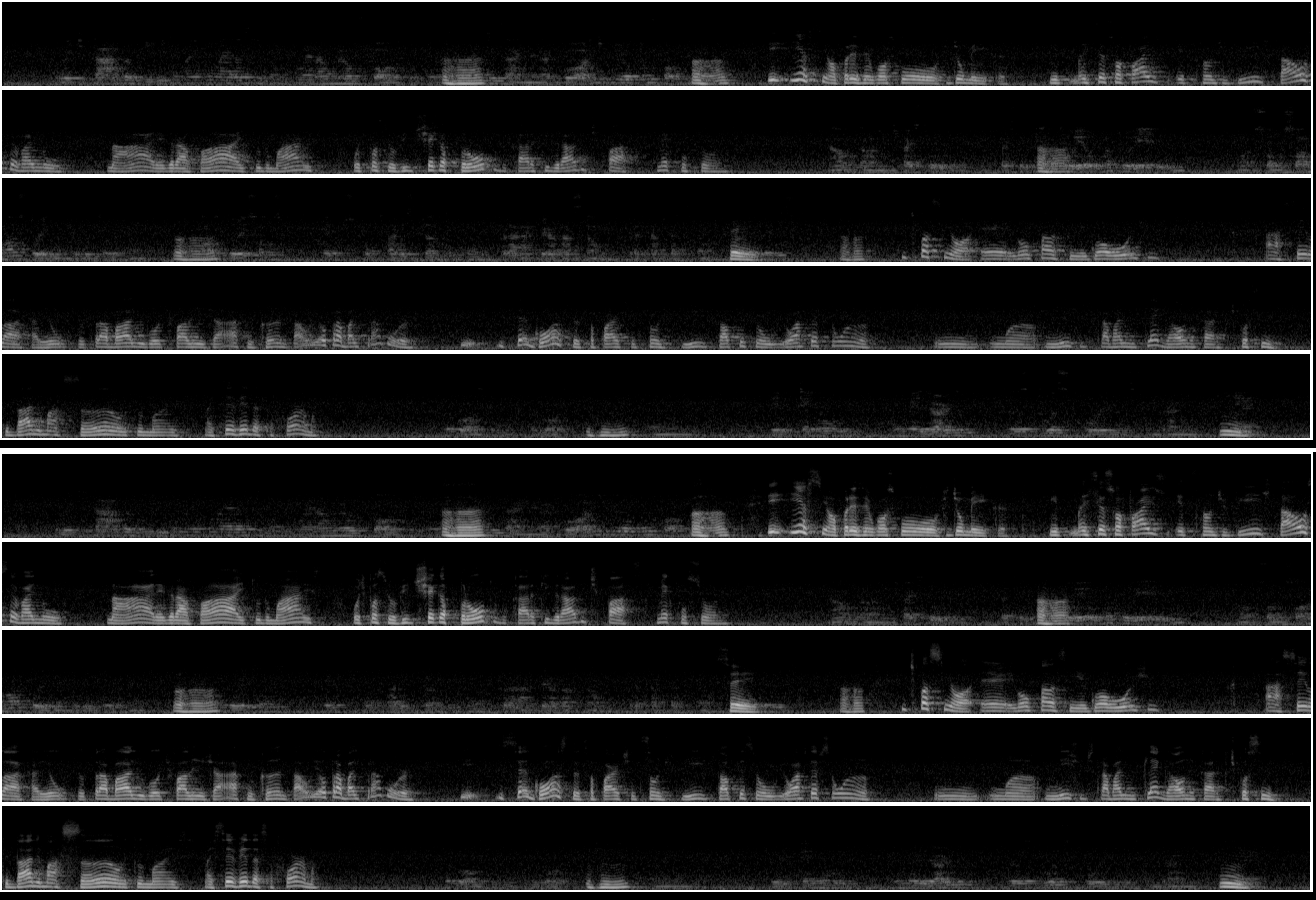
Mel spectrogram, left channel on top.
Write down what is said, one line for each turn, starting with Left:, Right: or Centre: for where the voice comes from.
Left: eu editava vídeo, mas não era assim, né? Não era o meu foco, eu era
Right: Aham.
Left: mais designer. Agora que virou meu foco mesmo.
Right: Aham. E, e assim, ó, por exemplo, igual se for videomaker. E- Mas você só faz edição de vídeo e tal, ou você vai no, na área gravar e tudo mais? Ou tipo assim, o vídeo chega pronto do cara que grava e te passa. Como é que funciona?
Left: Não, não, a gente faz tudo. A gente faz tudo. Tanto
Right: Aham.
Left: eu quanto ele, nós somos só nós dois na produtora, né?
Right: Aham.
Left: Nós dois somos responsáveis tanto com para gravação, para captação,
Right: Sei.
Left: quanto para edição.
Right: Aham. E tipo assim, ó, é igual eu falo assim, igual hoje. Ah, sei lá, cara, eu, eu trabalho, igual eu te falei já, com canto e tal, e eu trabalho por amor. E você gosta dessa parte de edição de vídeo e tal, porque assim, eu, eu acho que deve ser uma, um, uma- um nicho de trabalho muito legal, né, cara? Que tipo assim, que dá animação e tudo mais. Mas você vê dessa forma?
Left: Eu gosto, viu? Eu gosto.
Right: Uhum.
Left: É, ele tem o, o melhor do- das duas coisas, assim, para mim, que
Right: Hum,
Left: é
